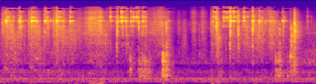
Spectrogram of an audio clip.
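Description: Paracord being pulled through a metal collar ring: soft rustling of the cord with light, irregular clinks of the metal hardware.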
